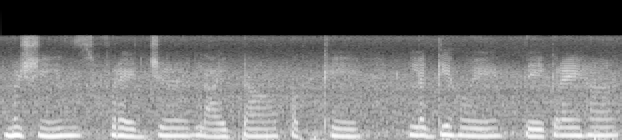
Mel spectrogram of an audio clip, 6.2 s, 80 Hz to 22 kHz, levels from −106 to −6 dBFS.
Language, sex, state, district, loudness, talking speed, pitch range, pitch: Punjabi, female, Punjab, Kapurthala, -14 LUFS, 85 wpm, 200-225 Hz, 215 Hz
